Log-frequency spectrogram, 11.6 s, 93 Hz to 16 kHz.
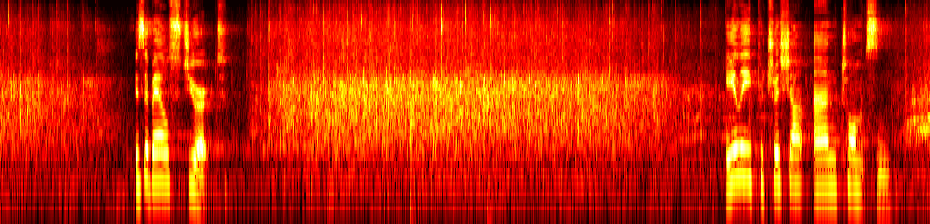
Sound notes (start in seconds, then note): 3.1 audience applauding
